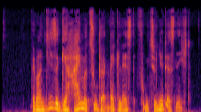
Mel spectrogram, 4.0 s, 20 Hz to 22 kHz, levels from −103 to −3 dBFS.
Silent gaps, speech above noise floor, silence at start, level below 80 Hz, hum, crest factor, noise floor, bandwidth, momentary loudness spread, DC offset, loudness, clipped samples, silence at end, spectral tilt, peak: none; 32 dB; 0.65 s; -50 dBFS; none; 18 dB; -58 dBFS; 15.5 kHz; 11 LU; under 0.1%; -27 LUFS; under 0.1%; 0.3 s; -6 dB/octave; -10 dBFS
